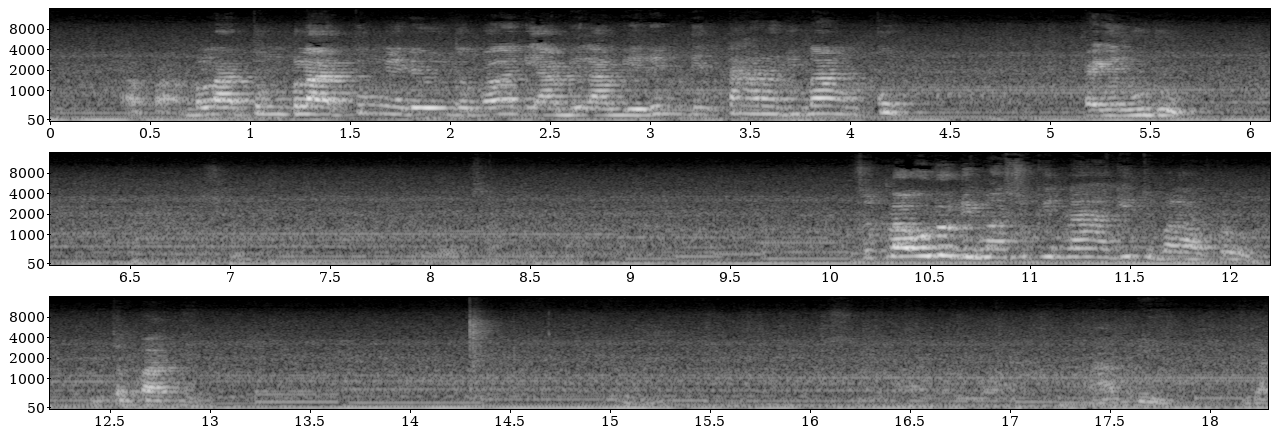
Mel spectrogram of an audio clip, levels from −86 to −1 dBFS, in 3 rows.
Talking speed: 60 wpm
